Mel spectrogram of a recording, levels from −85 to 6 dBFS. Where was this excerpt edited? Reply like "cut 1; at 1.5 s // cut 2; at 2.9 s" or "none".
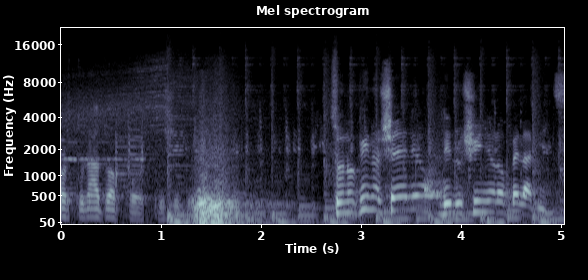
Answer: cut 1; at 1.1 s // cut 2; at 2.2 s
